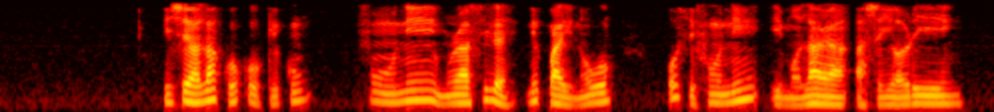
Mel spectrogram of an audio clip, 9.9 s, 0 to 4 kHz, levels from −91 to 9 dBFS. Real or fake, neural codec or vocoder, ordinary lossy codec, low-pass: real; none; MP3, 32 kbps; 3.6 kHz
